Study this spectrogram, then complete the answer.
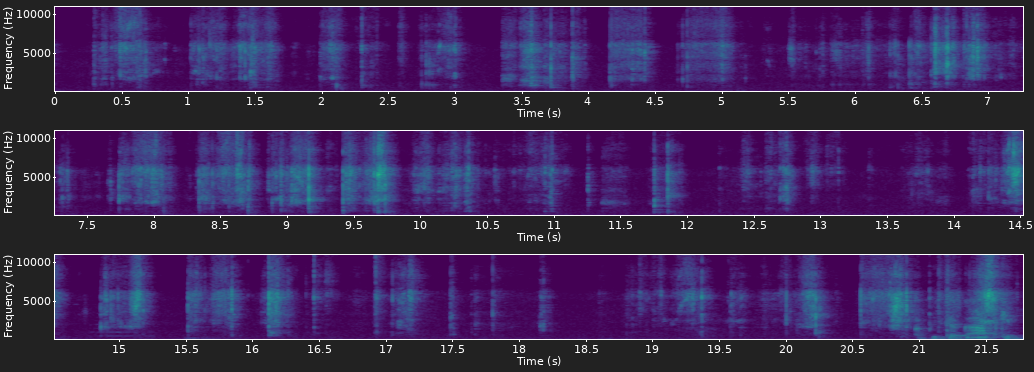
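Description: Tarot cards are shuffled and drawn in a quiet room, with soft repeated flicks and riffles that come in bursts, a faint background hum and a louder rustle near the end.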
